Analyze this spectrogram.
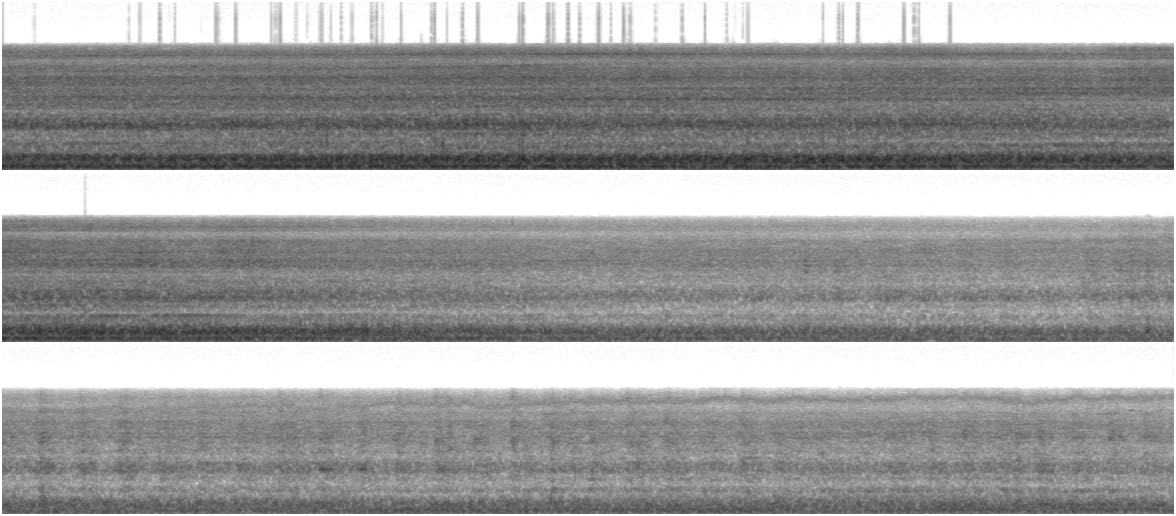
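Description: Freight train passing close by: diesel locomotives rumble past for about the first ten seconds, then the sound drops to a quieter, steady rolling of intermodal container cars on the rails.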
